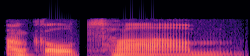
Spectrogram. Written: Uncle Tom

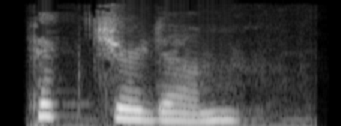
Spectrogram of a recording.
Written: picturedom

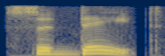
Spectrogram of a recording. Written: sedate

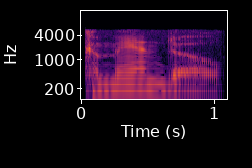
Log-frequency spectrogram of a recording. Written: commando

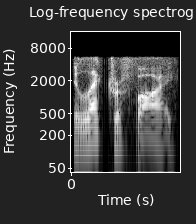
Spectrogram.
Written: electrify

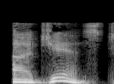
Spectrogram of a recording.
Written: agistor

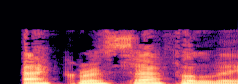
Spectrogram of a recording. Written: acrocephalous

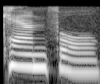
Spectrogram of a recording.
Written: canful

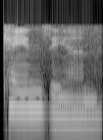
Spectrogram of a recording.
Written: Keynesian

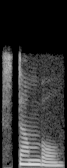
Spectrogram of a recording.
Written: stumble

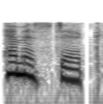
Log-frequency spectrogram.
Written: hemistich

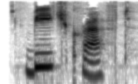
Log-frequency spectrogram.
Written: beechcraft

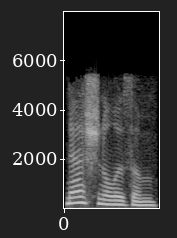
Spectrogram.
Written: nationalism

